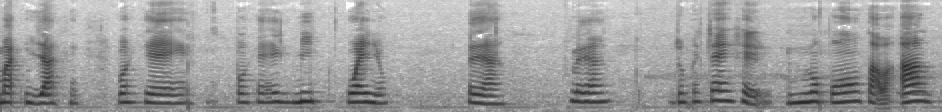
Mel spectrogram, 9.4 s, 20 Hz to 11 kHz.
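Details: 28-year-old woman with hearing loss since birth who uses a hearing aid and has some difficulty speaking, speaking Spanish; deaf speech.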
